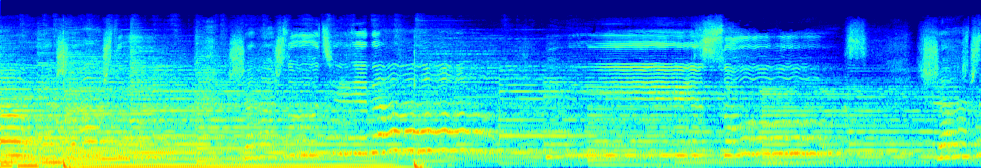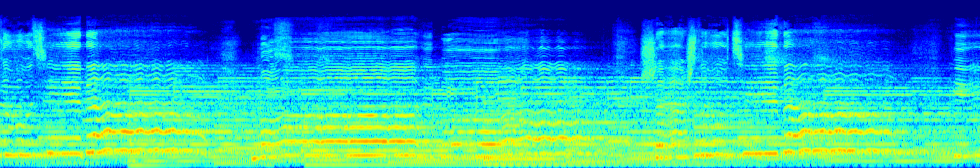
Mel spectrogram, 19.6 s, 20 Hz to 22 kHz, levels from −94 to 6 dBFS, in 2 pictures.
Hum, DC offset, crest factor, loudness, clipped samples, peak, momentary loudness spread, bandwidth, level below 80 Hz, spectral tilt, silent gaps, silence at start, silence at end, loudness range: none; under 0.1%; 16 dB; -27 LUFS; under 0.1%; -10 dBFS; 9 LU; 15 kHz; -38 dBFS; -4.5 dB/octave; none; 0 s; 0 s; 3 LU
